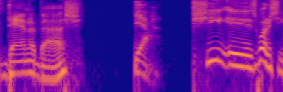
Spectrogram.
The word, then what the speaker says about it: Dana Bash: First, we learned how to pronounce her name. It's Dana Bash.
